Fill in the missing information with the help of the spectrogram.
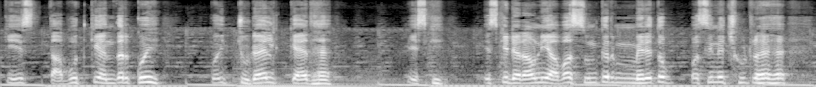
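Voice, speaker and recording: A man's voice: high voice, steady tone, unhurried, soft background music. A man voicing a timid younger brother in a cartoon, with a hesitant delivery that repeats words. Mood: scared. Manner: hesitant, stammering repetition. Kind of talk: Hindi cartoon voice acting.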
